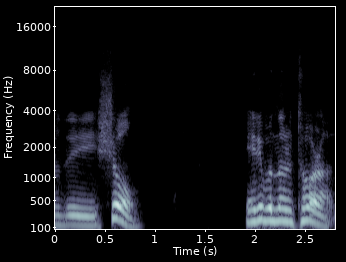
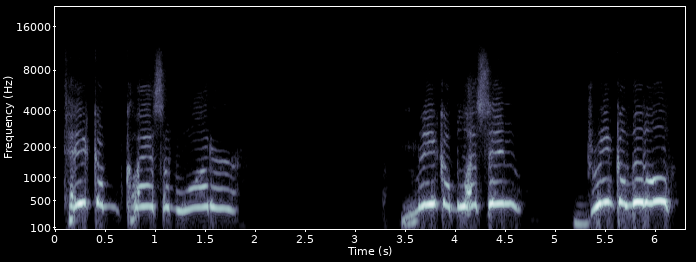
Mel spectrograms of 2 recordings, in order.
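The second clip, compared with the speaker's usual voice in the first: fake angel voice; 5 dB louder than usual. Boy as angel gives instructions.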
